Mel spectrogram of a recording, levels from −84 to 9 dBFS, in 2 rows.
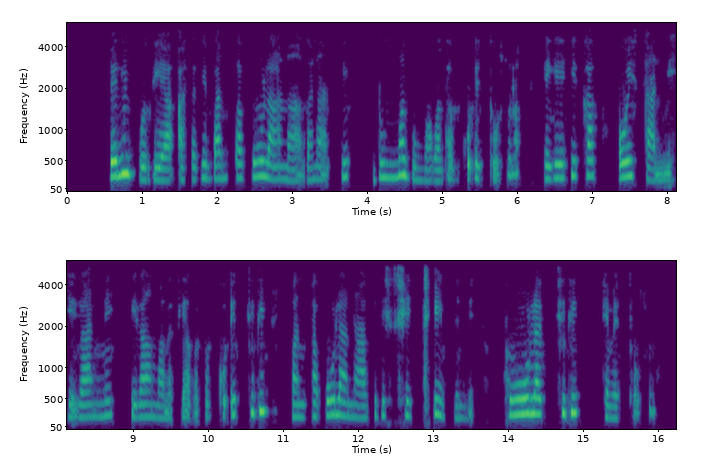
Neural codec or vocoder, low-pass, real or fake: codec, 16 kHz, 4 kbps, FunCodec, trained on LibriTTS, 50 frames a second; 5.4 kHz; fake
